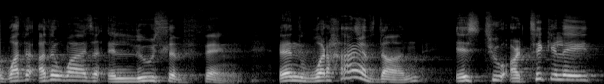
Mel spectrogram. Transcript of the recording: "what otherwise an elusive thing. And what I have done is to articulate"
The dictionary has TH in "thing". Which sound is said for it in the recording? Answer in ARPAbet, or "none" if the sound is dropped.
TH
